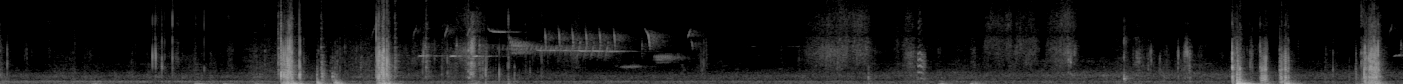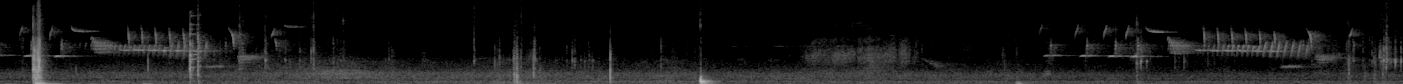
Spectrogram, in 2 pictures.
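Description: Clusters of loud knocks and thumps a few seconds in, around the middle and again once later, while flashing tape is pressed and rolled onto a wooden window sill. A songbird repeats the same short chirping phrase three times in the background.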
